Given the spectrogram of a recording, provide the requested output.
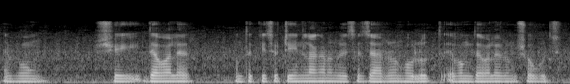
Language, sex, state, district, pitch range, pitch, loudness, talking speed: Bengali, male, Tripura, West Tripura, 130-135 Hz, 135 Hz, -18 LUFS, 145 wpm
